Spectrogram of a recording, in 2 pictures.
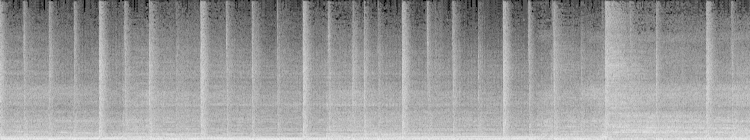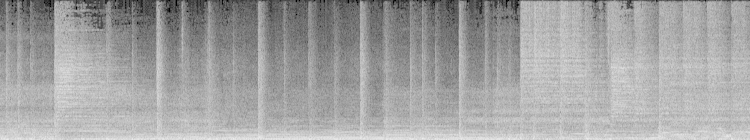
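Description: Hardcore rock band playing live and loud, with no vocals. A drum kit beats steadily under sustained, amplified guitar and bass chords. The cymbals thicken into a crashing wash about twelve seconds in and again over the last few seconds.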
